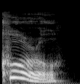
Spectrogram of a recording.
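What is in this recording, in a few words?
"choral", British English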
